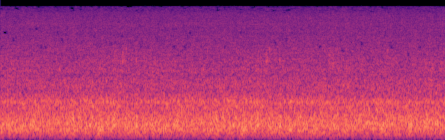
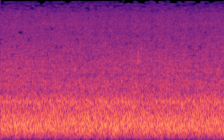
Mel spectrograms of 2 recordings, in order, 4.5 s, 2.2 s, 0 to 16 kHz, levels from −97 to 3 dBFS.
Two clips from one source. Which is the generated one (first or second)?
second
